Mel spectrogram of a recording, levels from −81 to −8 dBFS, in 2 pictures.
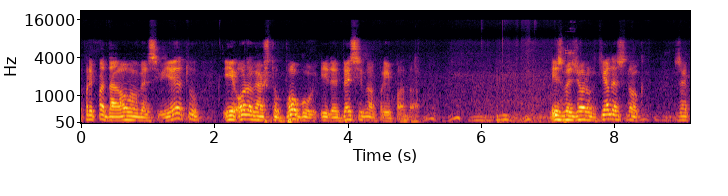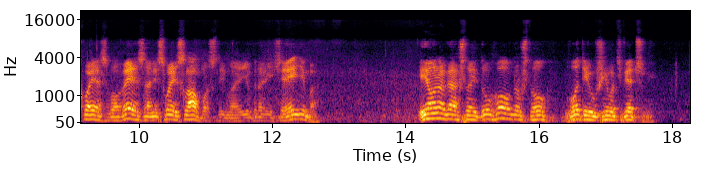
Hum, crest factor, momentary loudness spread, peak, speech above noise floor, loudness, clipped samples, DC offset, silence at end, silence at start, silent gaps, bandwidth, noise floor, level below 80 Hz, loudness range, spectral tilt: none; 18 dB; 17 LU; 0 dBFS; 30 dB; -18 LUFS; under 0.1%; under 0.1%; 0.55 s; 0 s; none; 16 kHz; -48 dBFS; -46 dBFS; 5 LU; -5 dB/octave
